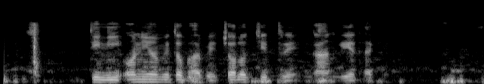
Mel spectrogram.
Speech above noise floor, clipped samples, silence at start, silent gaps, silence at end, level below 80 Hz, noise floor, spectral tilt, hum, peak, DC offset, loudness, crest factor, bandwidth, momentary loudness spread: 34 dB; under 0.1%; 0.05 s; none; 0.2 s; -54 dBFS; -58 dBFS; -5.5 dB/octave; none; -4 dBFS; under 0.1%; -25 LUFS; 22 dB; 8 kHz; 9 LU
